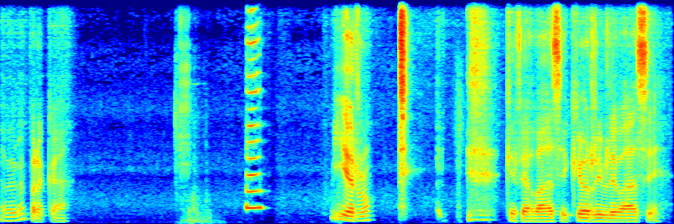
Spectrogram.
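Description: A man's voice: medium pitch, animated, very slow, creaky, long pauses, warm tone. A young man from Ecuador giving casual live commentary while playing a mobile game and chatting with viewers. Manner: casual, chatty, reads viewer chat aloud. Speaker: streamer.

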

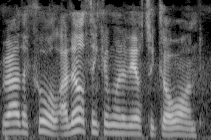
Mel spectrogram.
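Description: A man's voice: a little high, racing, rough recording. A man, chatting casually as he walks outdoors with a handheld camera, thinking aloud and reading signs as he goes. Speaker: vlogger. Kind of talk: casual walking vlog narration. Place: outdoors on snowy paths by a stadium. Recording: wind noise on an outdoor mic.

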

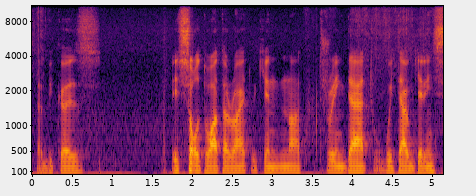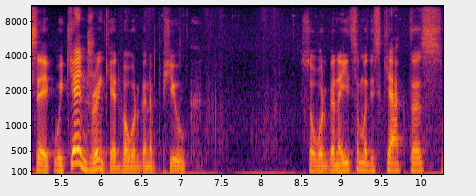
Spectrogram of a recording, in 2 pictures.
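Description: This man's lowish, slightly bright voice is wearing out, cracking and going hoarse as he plays a survival game for his channel. He keeps up a chatty, self-deprecating running commentary, laughing at his blunders and speaking to his audience.

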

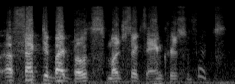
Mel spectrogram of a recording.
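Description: A man's voice: a little high, bright, forceful tone, low-quality recording. A man playing a game with friends in casual voice chat, teasing and bantering. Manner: teasing, fast-talking banter. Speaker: co-player.

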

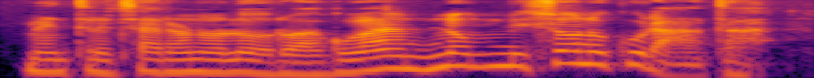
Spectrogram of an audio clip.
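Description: A man reading aloud voices Irma, a sick young woman who is vengeful and clinging and speaks in a breathless, husky way. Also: mid-range voice, lively intonation, brisk, warm tone, lightly acted. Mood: vindictive. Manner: breathless, pleading then fierce. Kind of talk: audiobook reading of a classic tale.

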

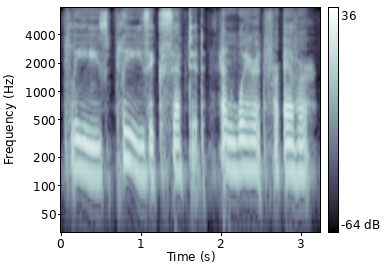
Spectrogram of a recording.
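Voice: medium pitch, level tone, a little slow, mellow. A reader voicing a flustered, pleading young lover. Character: apologetic clumsy young man in love. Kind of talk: audiobook story reading.

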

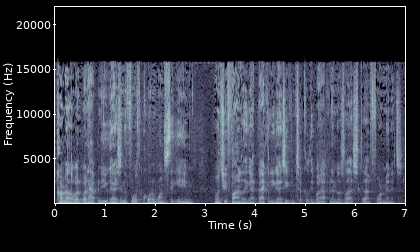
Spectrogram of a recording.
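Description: A man's voice: sits low, steady tone, fast talker, background noise. A male sports reporter asking direct questions at a press conference.

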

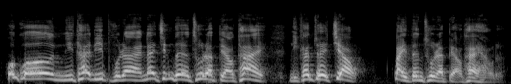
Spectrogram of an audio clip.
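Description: A middle-aged man with a Taiwanese Mandarin accent, hosting a political talk show with animated, mocking commentary. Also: high voice, fairly quick, slightly rough.

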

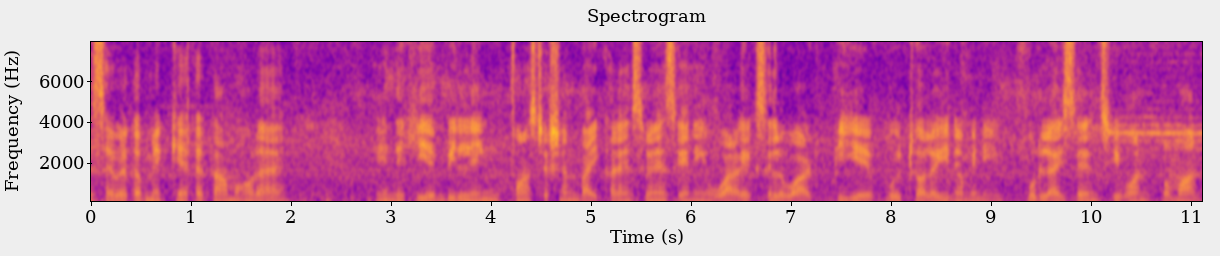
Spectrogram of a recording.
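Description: A man's voice: lowish voice, background noise. A young man in his twenties, a shop owner, casually showing viewers around his small cyber cafe and listing its services one by one. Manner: plain, listing items one by one. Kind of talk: casual shop tour vlog. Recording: echoey small room with faint ambience.

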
